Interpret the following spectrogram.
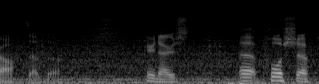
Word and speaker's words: Porsche: Porsche is announced with two syllables. Porsche. Porsche.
